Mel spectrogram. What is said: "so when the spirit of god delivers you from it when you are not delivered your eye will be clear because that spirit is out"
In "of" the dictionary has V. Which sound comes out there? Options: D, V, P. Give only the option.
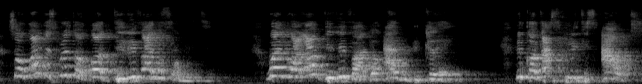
V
